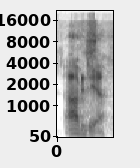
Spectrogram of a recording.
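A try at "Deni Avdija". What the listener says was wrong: Avdia. Now you're saying, it sounds like you're saying AVD, but it's ADV. Avdia.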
